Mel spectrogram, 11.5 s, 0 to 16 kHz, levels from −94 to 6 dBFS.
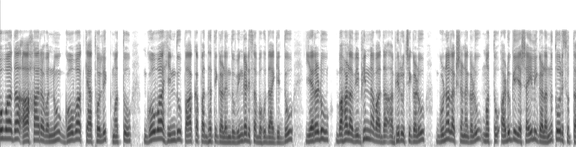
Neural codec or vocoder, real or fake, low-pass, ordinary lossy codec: none; real; 7.2 kHz; none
